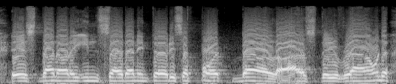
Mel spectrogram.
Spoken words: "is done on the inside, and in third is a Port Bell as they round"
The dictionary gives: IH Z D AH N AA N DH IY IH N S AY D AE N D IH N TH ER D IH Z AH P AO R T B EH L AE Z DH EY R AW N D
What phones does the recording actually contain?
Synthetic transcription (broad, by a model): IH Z D AH N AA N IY IH N S AY D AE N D IH N T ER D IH S AH P AO R T B EH L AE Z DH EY R AW N D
